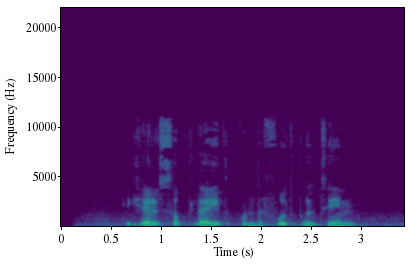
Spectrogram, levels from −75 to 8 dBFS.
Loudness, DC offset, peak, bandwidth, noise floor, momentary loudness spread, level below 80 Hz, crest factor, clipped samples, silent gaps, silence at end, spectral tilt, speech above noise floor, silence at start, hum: -29 LUFS; under 0.1%; -12 dBFS; 11.5 kHz; -50 dBFS; 13 LU; -56 dBFS; 18 dB; under 0.1%; none; 0.1 s; -6.5 dB/octave; 21 dB; 0.15 s; none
